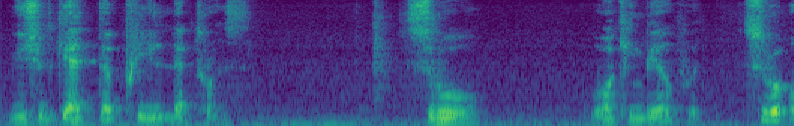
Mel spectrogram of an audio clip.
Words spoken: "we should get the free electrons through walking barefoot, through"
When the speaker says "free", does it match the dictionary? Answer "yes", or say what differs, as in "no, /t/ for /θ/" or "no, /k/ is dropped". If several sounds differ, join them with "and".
no, /p/ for /f/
